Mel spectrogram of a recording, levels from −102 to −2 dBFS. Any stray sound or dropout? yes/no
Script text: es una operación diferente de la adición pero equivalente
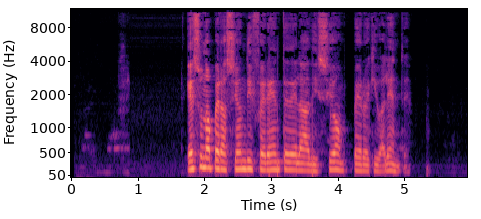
no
